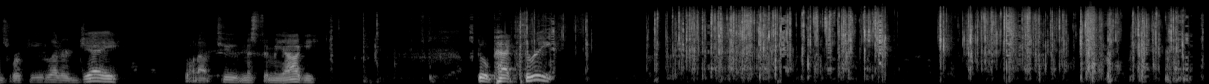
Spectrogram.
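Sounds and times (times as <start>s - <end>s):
card wrapper crinkling and tearing: 5.1s - 12.0s.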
